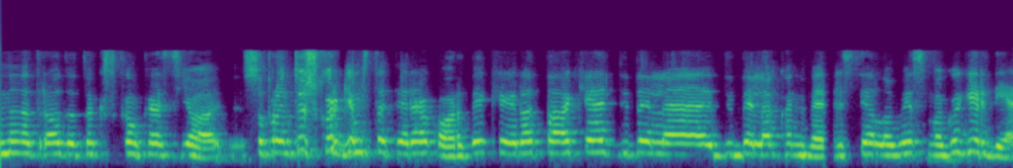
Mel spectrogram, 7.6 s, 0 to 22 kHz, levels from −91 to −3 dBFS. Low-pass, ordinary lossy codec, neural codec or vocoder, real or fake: 7.2 kHz; MP3, 64 kbps; vocoder, 44.1 kHz, 128 mel bands every 256 samples, BigVGAN v2; fake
